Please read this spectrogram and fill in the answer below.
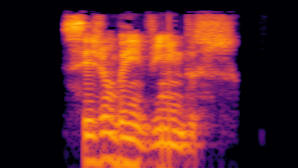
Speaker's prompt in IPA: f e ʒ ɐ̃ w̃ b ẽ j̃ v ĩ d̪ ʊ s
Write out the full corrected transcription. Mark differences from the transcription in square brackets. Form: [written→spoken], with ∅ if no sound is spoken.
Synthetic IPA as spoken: [f→s] e ʒ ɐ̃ w̃ b ẽ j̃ v ĩ d̪ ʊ s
